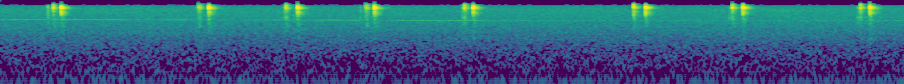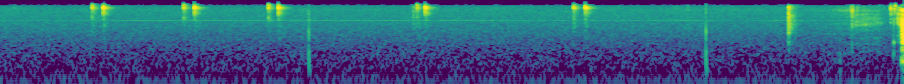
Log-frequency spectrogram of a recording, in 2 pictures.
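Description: Mouse clicks in structural foundation design software, a steady run of sharp, faint single clicks spaced every second or so over a quiet background hum, with a few louder clicks near the end.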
